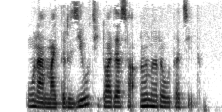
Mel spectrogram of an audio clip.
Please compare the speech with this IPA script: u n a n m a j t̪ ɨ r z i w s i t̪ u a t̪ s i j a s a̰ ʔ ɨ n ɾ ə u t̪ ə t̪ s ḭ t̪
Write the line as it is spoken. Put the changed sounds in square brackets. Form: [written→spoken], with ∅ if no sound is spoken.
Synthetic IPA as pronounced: u n a n m a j t̪ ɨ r z i w s i t̪ u a t̪ s i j a s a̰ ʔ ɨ n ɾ ə u t̪ ə t̪ s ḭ t̪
